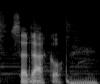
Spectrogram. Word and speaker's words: Sadako: Is that how you pronounce that? Sadako.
